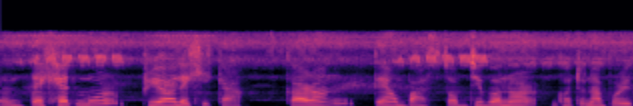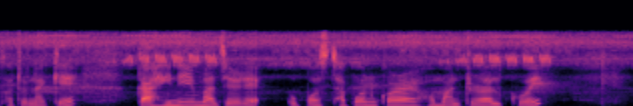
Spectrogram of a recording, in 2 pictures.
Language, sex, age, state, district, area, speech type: Assamese, female, 18-30, Assam, Lakhimpur, rural, spontaneous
